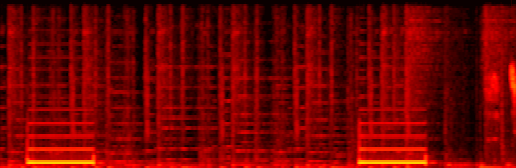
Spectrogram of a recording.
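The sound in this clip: Ringback tone of an outgoing telephone call: two long, steady, low buzzing tones about a second each, separated by a pause of several seconds, over quieter, busy background sound.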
